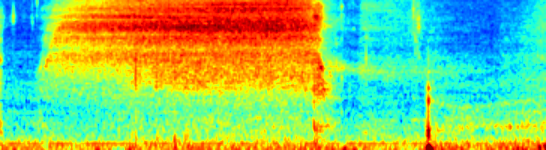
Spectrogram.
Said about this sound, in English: And on top of that, I got some cherry smash here that I'm just going to vape while chewing, while eating candy.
